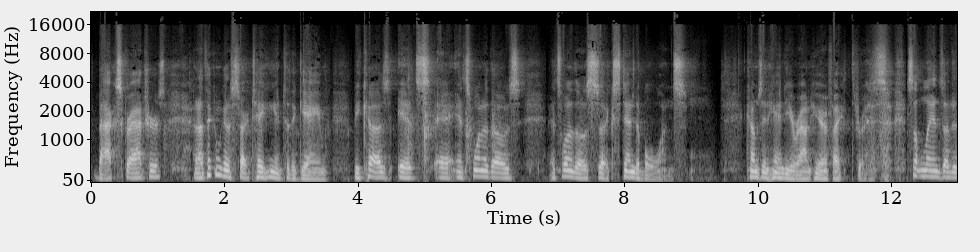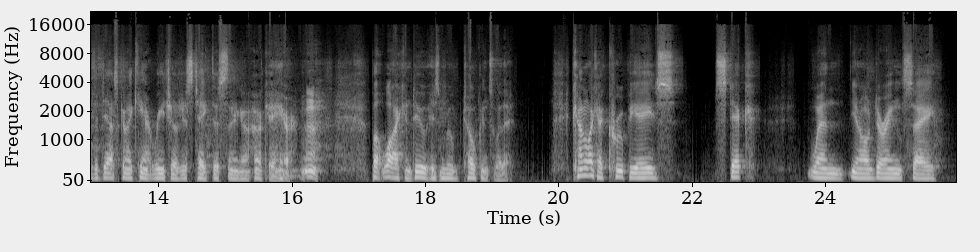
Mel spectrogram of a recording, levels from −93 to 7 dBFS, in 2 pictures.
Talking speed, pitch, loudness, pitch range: 165 wpm, 110 Hz, -20 LUFS, 100-125 Hz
